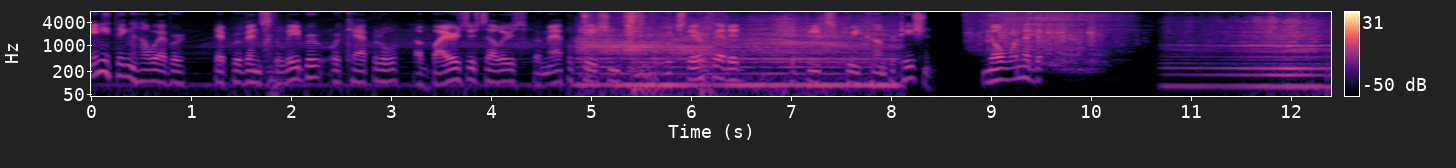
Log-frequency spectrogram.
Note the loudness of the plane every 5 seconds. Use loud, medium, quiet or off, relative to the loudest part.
quiet, loud, loud.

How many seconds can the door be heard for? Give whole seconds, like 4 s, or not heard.
4 s.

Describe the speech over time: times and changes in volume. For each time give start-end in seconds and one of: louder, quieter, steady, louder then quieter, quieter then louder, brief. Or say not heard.
0.0-9.6 steady.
